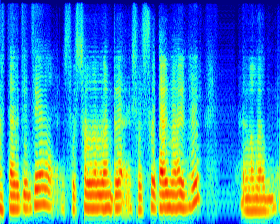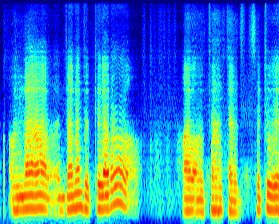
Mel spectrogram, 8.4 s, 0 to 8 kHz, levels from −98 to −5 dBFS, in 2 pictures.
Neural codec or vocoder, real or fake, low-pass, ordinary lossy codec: codec, 16 kHz, 0.5 kbps, FreqCodec, smaller model; fake; none; none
